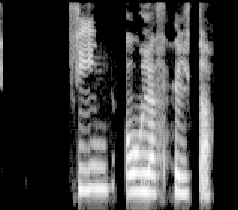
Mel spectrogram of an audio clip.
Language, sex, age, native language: Icelandic, female, 10, Icelandic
